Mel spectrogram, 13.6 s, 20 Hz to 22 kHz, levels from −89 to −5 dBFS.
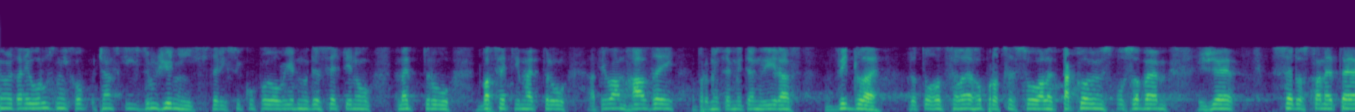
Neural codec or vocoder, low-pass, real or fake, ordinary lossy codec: codec, 24 kHz, 3 kbps, HILCodec; 7.2 kHz; fake; AAC, 16 kbps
